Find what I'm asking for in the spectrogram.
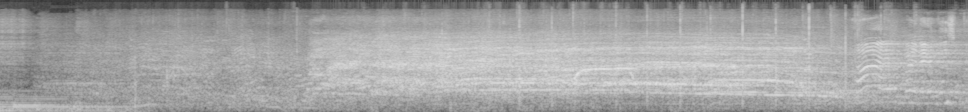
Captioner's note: cheers and applause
